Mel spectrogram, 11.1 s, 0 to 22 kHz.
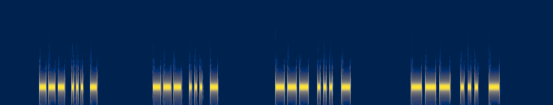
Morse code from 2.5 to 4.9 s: OST

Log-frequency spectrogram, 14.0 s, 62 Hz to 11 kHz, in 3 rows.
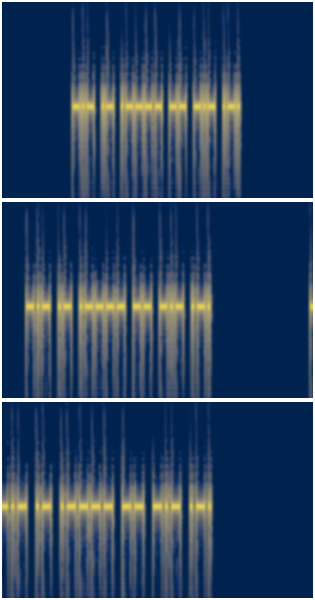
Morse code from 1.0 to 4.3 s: KA1MKR

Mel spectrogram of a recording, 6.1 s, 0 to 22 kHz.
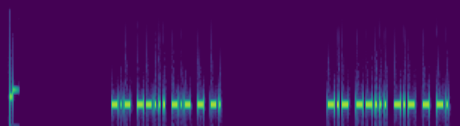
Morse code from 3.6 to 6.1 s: K7KTN

